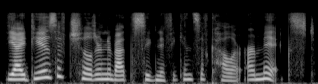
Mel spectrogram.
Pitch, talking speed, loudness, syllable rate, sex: 230 Hz, 205 wpm, -20 LUFS, 7.0 syllables/s, female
